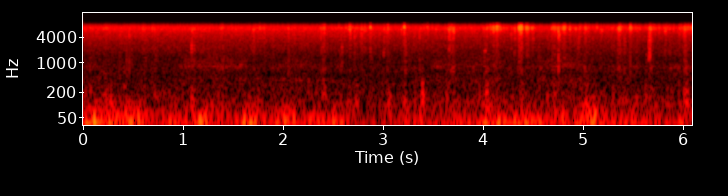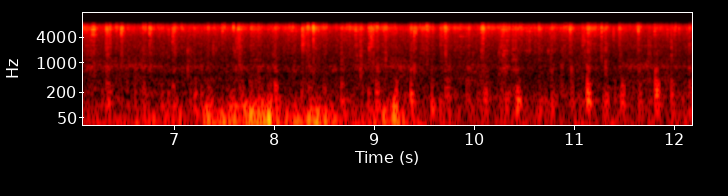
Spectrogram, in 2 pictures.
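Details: Long stretch of clip-clop hoof strikes from a Tennessee Walking Horse stallion, rapid uneven steps over low rumble that swells briefly near the end.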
